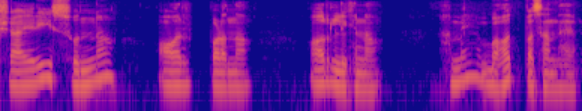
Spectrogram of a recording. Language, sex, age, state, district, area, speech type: Urdu, male, 18-30, Delhi, South Delhi, urban, spontaneous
